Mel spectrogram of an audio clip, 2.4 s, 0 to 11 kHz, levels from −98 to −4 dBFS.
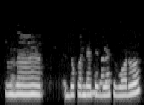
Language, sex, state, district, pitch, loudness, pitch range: Bengali, female, West Bengal, Malda, 245 Hz, -27 LUFS, 235-255 Hz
